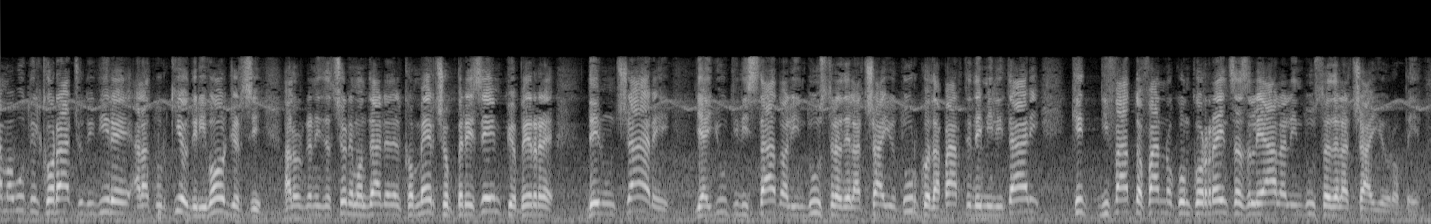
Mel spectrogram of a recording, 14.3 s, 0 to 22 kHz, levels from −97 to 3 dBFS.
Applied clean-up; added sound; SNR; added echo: none; Alarm; 18 dB; none.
